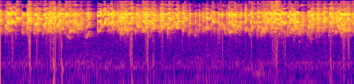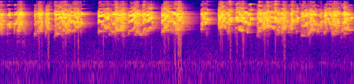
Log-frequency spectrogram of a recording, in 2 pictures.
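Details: Lovebirds at midday, full and sleepy, at their noisiest time, like a bird market: a dense, continuous high chatter of overlapping squeaky chirps, with a few brief pauses near the middle and end.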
